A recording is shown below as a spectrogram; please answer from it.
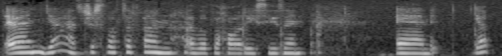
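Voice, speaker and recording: A woman's voice: high voice, steady tone, measured pace, dull audio, a little hiss or hum. A young woman with a stuffy nose from allergies, chatting casually and rambling off-topic while she shows a craft step by step. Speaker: craft vlogger. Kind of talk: casual crafting tutorial chat.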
